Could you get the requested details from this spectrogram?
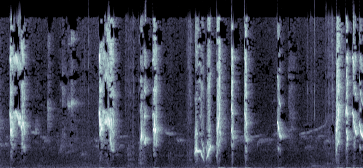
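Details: Oriental magpie-robin in full song, meant as a lure to make other magpie-robins sing and open their tails. Short, sharp, high rasping bursts come separated by brief gaps, with one downward-swooping whistle in the middle.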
